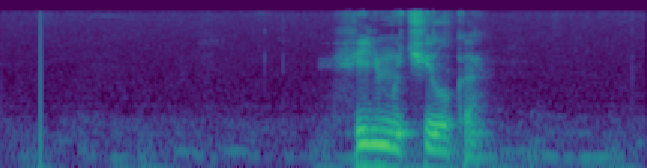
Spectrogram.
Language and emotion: Russian, neutral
